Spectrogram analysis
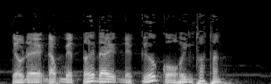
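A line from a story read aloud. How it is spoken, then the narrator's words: Soft sighing speech. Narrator (Vietnamese): Dương Cử Nguyên buông tiếng khẽ thở dài nói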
